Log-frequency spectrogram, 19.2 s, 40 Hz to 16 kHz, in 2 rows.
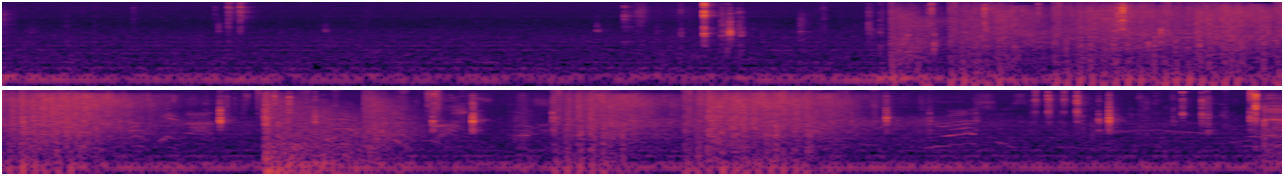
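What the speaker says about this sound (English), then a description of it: "This weapon I'm using, not the greatest. Just a medic's explosive perception laser pistol." Rapid bursts of laser pistol fire from a medic's explosive perception laser pistol in Fallout 76, dense crackling volleys in two long stretches over a steady low hum, with faint talk underneath.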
